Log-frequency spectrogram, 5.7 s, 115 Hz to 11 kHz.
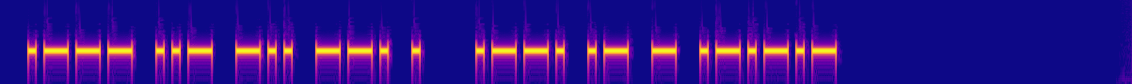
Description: Morse code, heard as a keyed tone, about 30 wpm, 700 Hz. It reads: JUDGE PAT.
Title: Pangram Challenge v2 - 30wpm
